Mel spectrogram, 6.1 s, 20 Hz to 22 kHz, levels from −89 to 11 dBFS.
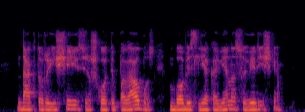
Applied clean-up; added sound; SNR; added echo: none; none; none; none.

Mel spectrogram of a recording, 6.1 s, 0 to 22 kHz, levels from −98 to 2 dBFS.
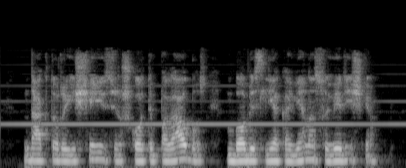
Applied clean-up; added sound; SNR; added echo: none; Wind instrument, woodwind instrument; 18 dB; reverberation time 0.2 s.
